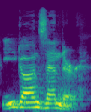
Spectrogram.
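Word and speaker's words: Egon Zehnder: She's a senior advisor of Eggenzender. Did I say that right? – Egon Zender, which is an executive recruiting group and doing a phenomenal job there.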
